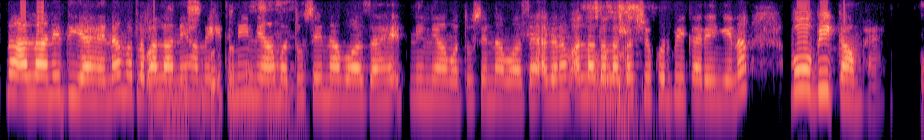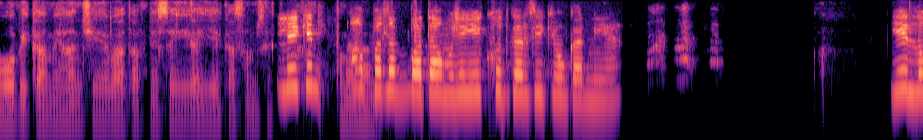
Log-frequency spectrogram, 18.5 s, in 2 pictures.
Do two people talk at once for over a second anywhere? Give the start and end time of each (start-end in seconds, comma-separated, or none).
1.5-3.1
